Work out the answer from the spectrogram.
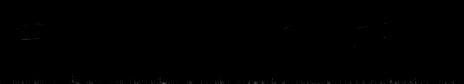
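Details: Osprey at the Loch of the Lowes nest, webcam audio from 24 August 2012, 14.10, fish delivery: three separate sharp rising-then-falling whistled notes spaced over four seconds, with faint low rumble beneath.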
